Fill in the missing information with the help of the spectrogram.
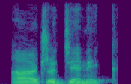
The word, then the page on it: iatrogenic: Indian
